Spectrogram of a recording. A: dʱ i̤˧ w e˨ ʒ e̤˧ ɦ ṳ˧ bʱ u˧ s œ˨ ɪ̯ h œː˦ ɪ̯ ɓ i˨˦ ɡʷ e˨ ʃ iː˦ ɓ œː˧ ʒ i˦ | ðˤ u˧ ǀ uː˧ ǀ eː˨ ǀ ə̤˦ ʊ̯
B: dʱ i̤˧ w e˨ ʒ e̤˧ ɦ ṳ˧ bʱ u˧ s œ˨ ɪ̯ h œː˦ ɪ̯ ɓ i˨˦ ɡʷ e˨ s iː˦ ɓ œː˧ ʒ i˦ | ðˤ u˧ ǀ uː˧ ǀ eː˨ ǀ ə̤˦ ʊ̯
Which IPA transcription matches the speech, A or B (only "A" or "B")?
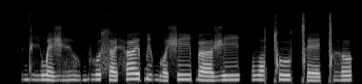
A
